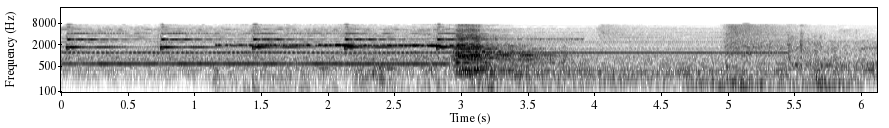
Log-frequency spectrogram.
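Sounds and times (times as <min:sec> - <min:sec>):
commuter train rolling into a station platform: 0:00.0 - 0:06.1
commuter train rhythmic clanks: 0:00.8 - 0:04.4
commuter train high tonal whines: 0:01.1 - 0:05.5.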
